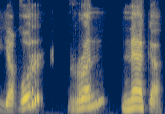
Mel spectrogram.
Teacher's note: موٹے حروف کی فیملی سے ہے۔ را جو ہے وہ کنڈیشنل ہے، اس کو بھی زبر کے ساتھ ہے، اس کو موٹا پڑھیں گے۔ اچھا، سختی اس لیے کرنی ہے، یہاں سختی سے پڑھا جائے گا کیونکہ یہاں پر تشدید ہے، اور ایک تشدید نہیں ہے، دو تشدید ہے، نون پر بھی تشدید ہے، را پر بھی، یغرنک۔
